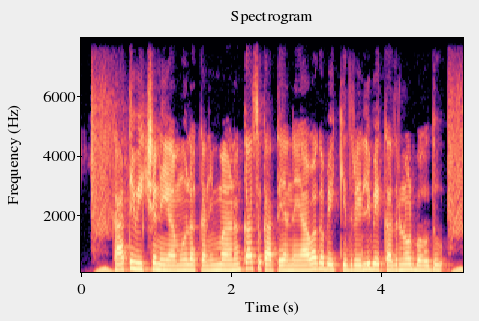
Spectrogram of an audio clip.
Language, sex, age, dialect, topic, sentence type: Kannada, male, 31-35, Coastal/Dakshin, banking, statement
